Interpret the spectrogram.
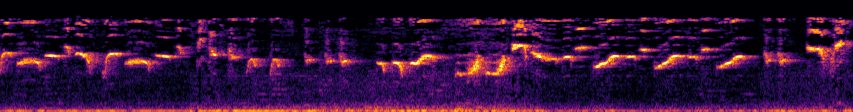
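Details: Lure recording of a Sumatran leafbird to make silent birds sing along: a long, varied run of sweet whistles and chattering slurred notes, delivered in quick bursts with brief breaks, sometimes climbing higher and sharper.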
